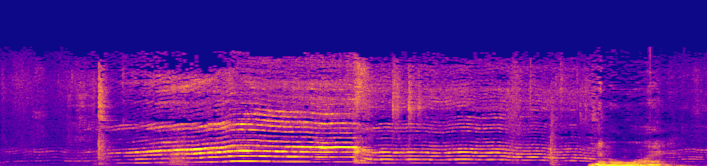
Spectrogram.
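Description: A man sings a long, drawn-out line through a microphone.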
